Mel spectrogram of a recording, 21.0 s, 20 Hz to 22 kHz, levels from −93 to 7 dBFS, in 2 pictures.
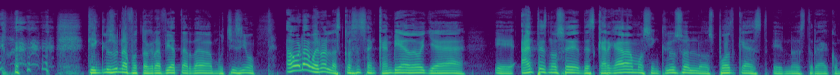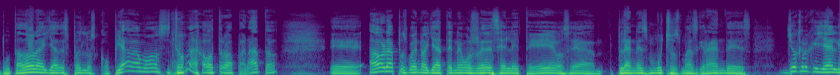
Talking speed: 150 wpm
